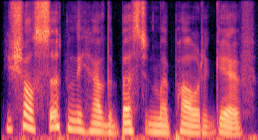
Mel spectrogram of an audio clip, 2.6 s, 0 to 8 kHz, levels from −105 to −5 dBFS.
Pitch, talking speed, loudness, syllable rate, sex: 125 Hz, 255 wpm, -19 LUFS, 5.6 syllables/s, male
